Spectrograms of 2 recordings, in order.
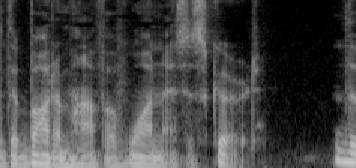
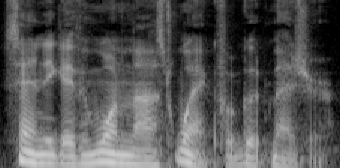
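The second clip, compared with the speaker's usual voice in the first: plain reading voice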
